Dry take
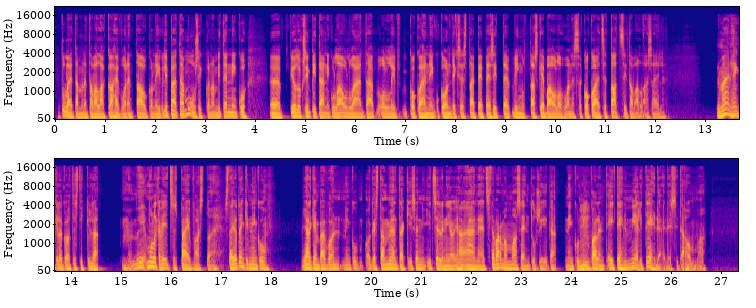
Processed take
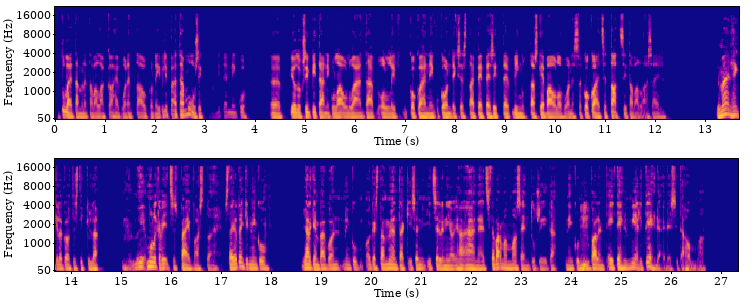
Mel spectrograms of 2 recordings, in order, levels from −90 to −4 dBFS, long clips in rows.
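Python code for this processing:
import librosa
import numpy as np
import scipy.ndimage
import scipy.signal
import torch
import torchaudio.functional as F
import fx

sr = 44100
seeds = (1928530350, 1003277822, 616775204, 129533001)

y = fx.level_steps(x, sr, step_db=11, at=(0.58, 2.39), fade=0.02)
y = fx.band_squash(y, sr, depth_pct=40, at=(18.91, 20.31))
y = fx.edit(y, sr, fx.fade_in_span(start_s=3.0, length_s=1.95), tone=tone)
y = fx.bin_expand(y, sr, power=2.0)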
